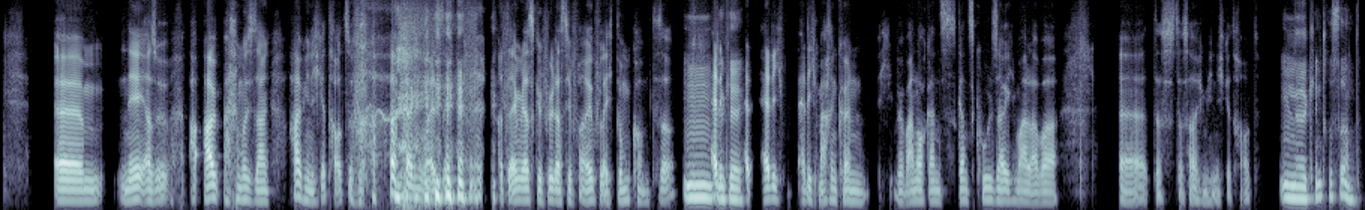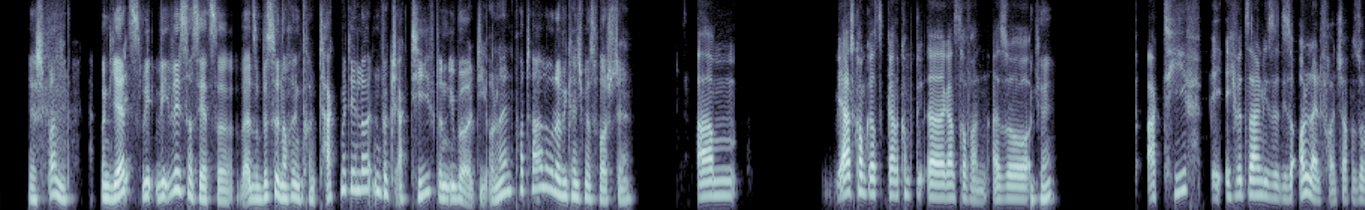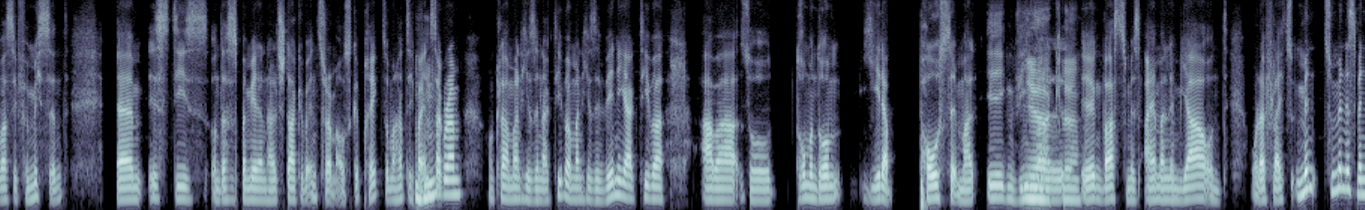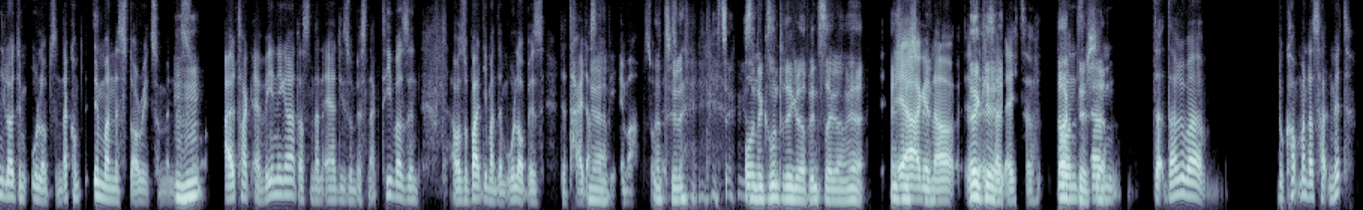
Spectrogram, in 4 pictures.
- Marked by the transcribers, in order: chuckle; laughing while speaking: "fragen"; laugh; other background noise; stressed: "irgendwie"; stressed: "immer"; laughing while speaking: "natürlich"; giggle; joyful: "Ja, genau"; joyful: "Okay. Praktisch"
- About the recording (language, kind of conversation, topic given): German, podcast, Wie wichtig sind dir Online-Freunde im Vergleich zu Freundinnen und Freunden, die du persönlich kennst?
